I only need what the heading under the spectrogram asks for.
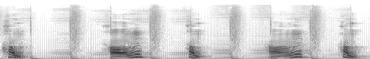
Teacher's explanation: mm is a bilabial nasal stop but it is pronounced a little shorter than we would in English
